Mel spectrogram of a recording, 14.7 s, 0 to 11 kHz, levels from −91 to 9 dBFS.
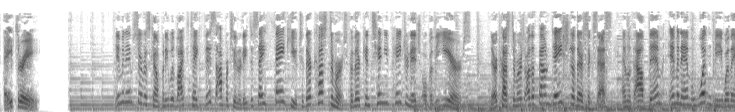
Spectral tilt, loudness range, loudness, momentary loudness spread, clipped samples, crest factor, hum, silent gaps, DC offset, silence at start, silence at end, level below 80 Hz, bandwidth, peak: -4.5 dB/octave; 5 LU; -27 LUFS; 10 LU; under 0.1%; 20 dB; none; 1.06-1.33 s; under 0.1%; 0.1 s; 0 s; -46 dBFS; 8 kHz; -8 dBFS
